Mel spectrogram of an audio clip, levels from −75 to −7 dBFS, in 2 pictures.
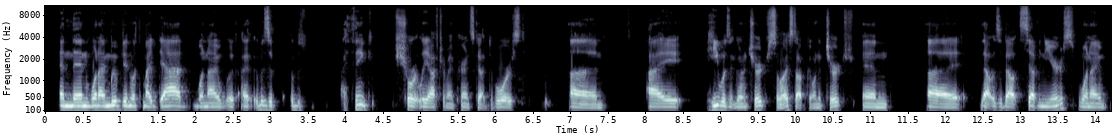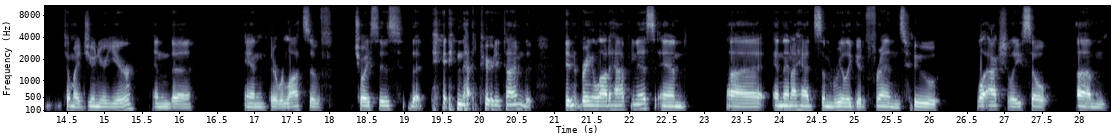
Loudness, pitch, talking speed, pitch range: -22 LUFS, 105 Hz, 180 wpm, 100-115 Hz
